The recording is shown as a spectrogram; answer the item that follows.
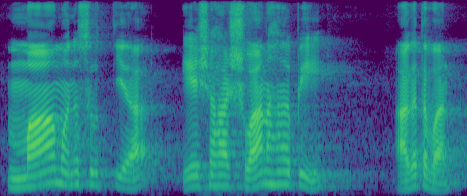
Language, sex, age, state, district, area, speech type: Sanskrit, male, 60+, Karnataka, Shimoga, urban, spontaneous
